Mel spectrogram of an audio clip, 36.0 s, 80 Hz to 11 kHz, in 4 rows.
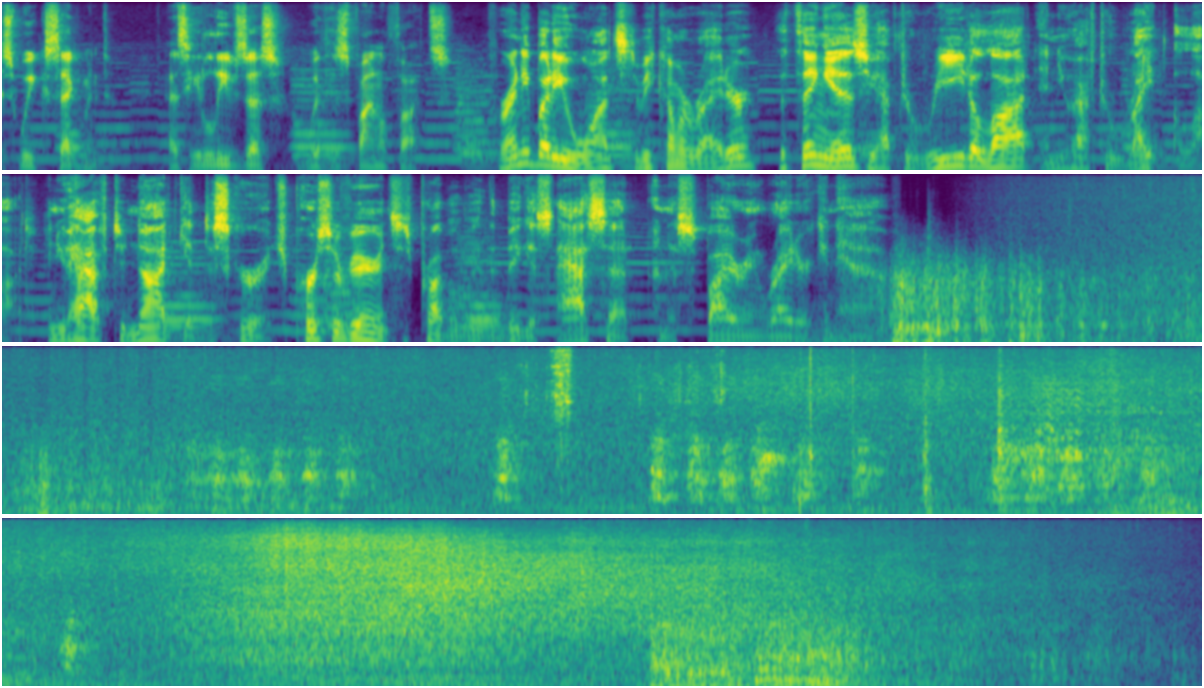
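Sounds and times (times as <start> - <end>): rolling thunder: 15.6 - 20.9, 26.0 - 30.7, 31.8 - 36.0
rain: 15.7 - 36.0.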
